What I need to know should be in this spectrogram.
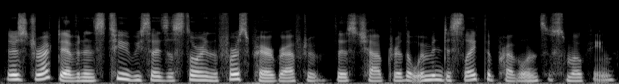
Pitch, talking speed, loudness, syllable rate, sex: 190 Hz, 215 wpm, -18 LUFS, 6.6 syllables/s, female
